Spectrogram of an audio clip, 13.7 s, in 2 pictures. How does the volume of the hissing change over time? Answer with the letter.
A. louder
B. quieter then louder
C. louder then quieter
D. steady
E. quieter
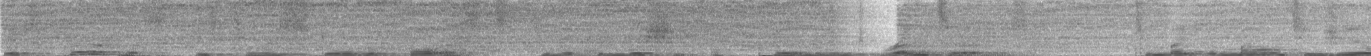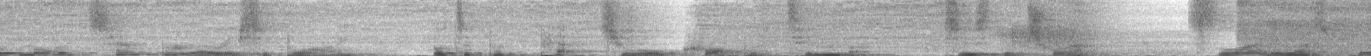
B.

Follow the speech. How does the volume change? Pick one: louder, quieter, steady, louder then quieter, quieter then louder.
steady.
